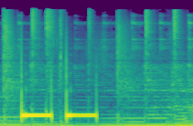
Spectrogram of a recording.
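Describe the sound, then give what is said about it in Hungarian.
A phone call being placed by a radio request-show host to pass on a listener's message: two short electronic tones, then a steady low line tone with faint clicks as the call rings out. No one speaks. “Reméljük, hogy felveszi a telefont.”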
